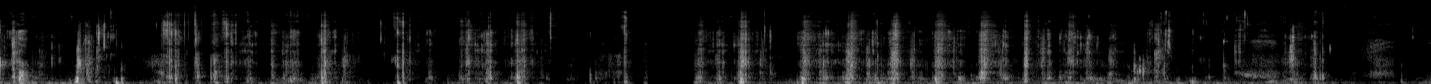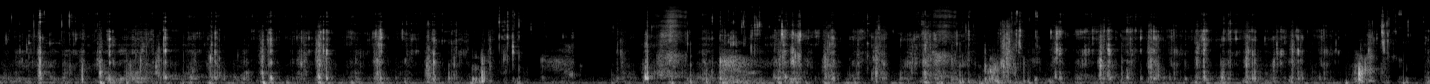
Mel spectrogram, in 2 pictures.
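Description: Close-miked chewing and crunching of crispy fried chicken wings, a dense run of crackles that stops briefly about six seconds in and pauses a few more times.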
